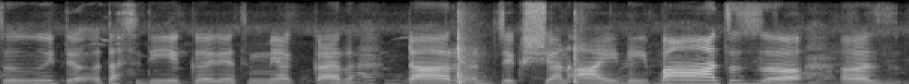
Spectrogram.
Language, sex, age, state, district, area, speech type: Kashmiri, female, 30-45, Jammu and Kashmir, Anantnag, urban, read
